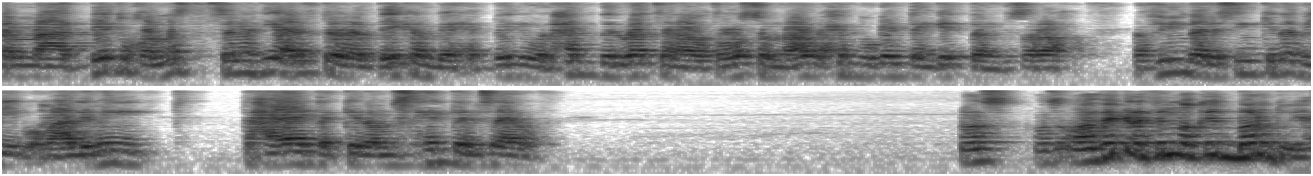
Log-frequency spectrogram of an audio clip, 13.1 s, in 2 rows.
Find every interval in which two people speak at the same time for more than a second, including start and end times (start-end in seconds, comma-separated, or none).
none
